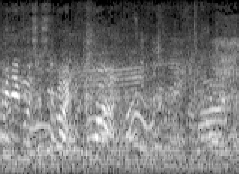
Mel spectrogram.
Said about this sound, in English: Crowd thought that was a strike, and they're letting the home plate umpire hear it.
